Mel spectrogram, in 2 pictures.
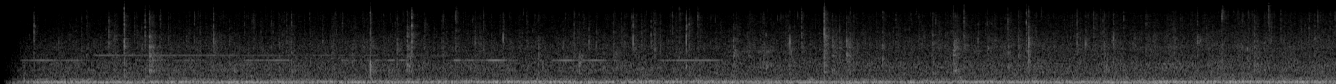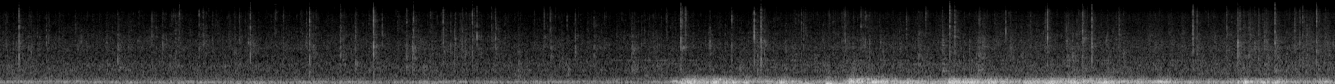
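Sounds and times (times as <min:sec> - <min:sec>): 
light rain: 0:00.1 - 0:26.7
thunder: 0:19.9 - 0:26.7.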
